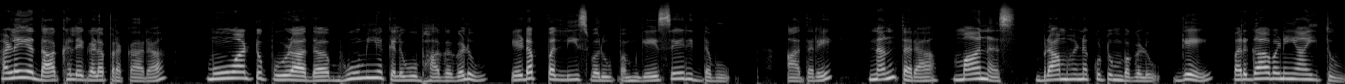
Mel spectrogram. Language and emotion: Kannada, neutral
